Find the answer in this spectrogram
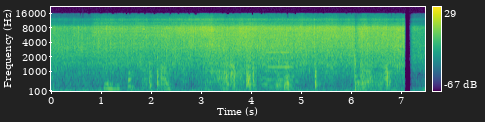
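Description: Food sizzling in a hot pan while it is stirred, with a steady frying hiss and several sharp clicks of a utensil against the pan. The sound cuts off abruptly near the end.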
